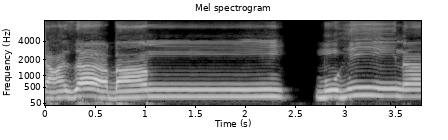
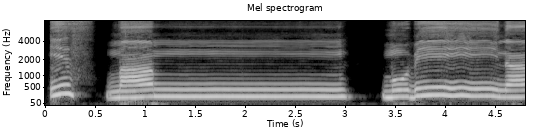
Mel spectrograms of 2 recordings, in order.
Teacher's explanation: এই যে আমরা মিলাই পড়তেছি না, বানটাকে বাম বলতেছি, মিমের সাথে মিলাই দিচ্ছি, এটা বিলাই দেওয়ার সময় একটু গুণনা করতে হবে, আযাবাম মুহিনা, এভাবে।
